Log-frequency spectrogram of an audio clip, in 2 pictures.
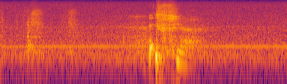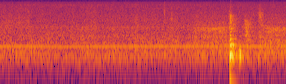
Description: Today I had a sneezing attack for my allergy to pollen..Enjoy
